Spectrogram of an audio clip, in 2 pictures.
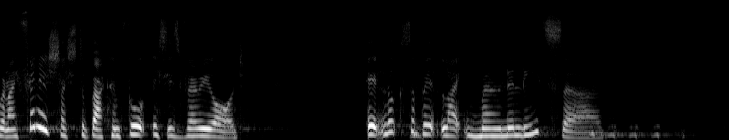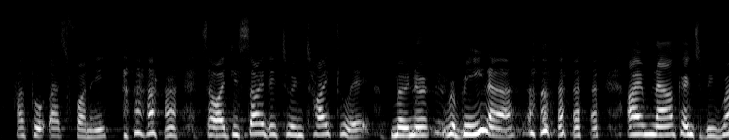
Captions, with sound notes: I stood back and thought, "This is very odd. It looks a bit like Mona Lisa." [Person chuckles] I thought, "That's funny," [Person laughs] so, I decided to entitle it Mona Rubbena. [Laughter] I'm now going to be Rhona--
